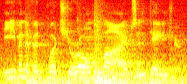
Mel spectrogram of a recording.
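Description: Guy acting cold scornful army briefing officer in a video game, big echoey hall, loud music under him. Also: a little high, normal speed, natural voice. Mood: businesslike. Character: stern, contemptuous male military briefing officer.

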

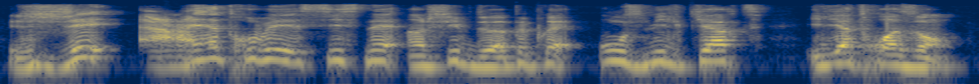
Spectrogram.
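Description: A man's voice: a little high, lively intonation, normal speed, husky, muffled recording. A young man in his twenties chatting casually to a webcam from his bedroom, explaining a card game with lots of hesitations and fillers. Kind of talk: casual explainer vlog to camera. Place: bedroom with shelves, indoors.

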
